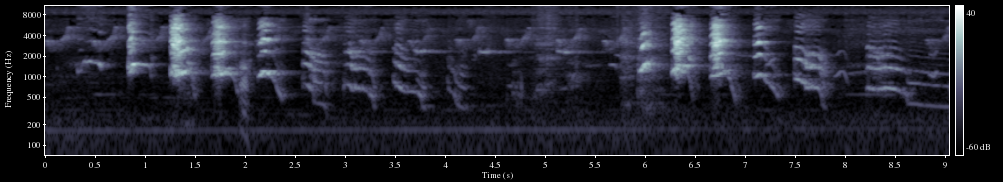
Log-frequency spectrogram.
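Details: A newborn dachshund puppy squeals and whimpers in two bursts of rapid high, wavering cries, some sliding downward, with a steady low hum underneath.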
